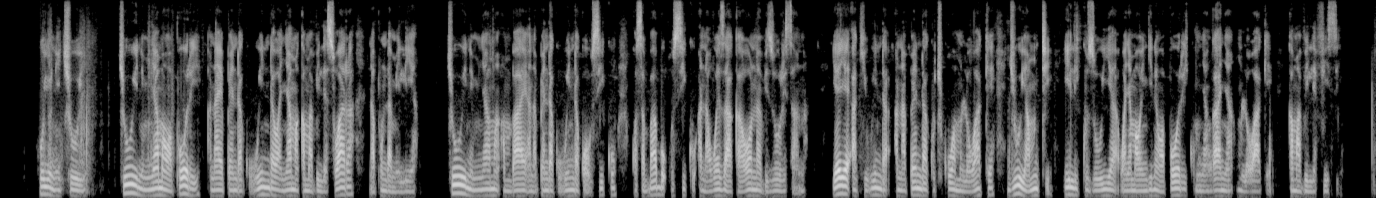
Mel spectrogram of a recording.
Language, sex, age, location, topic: Swahili, male, 25-35, Nairobi, government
